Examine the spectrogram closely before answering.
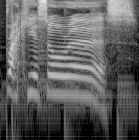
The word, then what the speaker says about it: Brachiosaurus: Let's learn all about Brachiosaurus. How do you say that again? Bra-ki-o-saurus.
